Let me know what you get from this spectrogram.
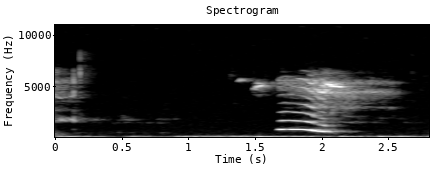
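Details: A sleepy female dog, trying to fall asleep, gives a brief, high, drawn-out whine that slides gently downward; the owner takes the sound as her way of saying she is tired.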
